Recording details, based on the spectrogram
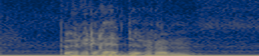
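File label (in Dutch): "beredderen", Dutch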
